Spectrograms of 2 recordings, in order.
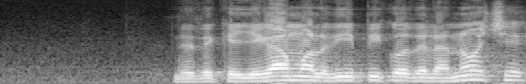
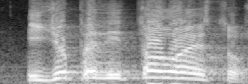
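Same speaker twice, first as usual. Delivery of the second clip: raised, incredulous pitch; amazed question; 8 semitones higher than usual. Retold or imitated. Pastor asks the waiter about the huge order, incredulous. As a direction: ask like you can't believe the portion.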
